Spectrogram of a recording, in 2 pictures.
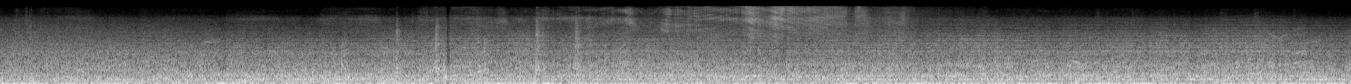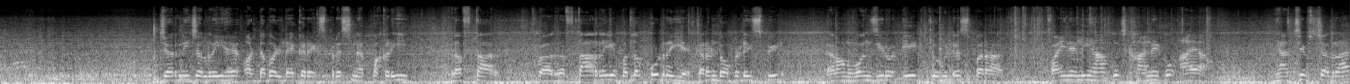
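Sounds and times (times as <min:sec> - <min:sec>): train wheels rumbling on rails: 0:00.0 - 0:27.0
rail joint clicks: 0:03.3 - 0:13.2, 0:17.3 - 0:27.0.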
